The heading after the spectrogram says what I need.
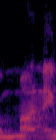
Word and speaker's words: māne: So mane with a long A is glorification.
